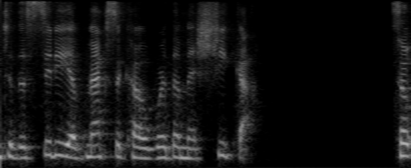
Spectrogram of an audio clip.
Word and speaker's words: Mexico: to the city of mexico were the meshica so early on it's meshiko and then of course later as the pronunciation changes it changes to mexico okay so then they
